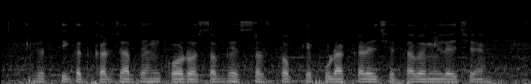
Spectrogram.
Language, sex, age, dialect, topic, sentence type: Maithili, male, 25-30, Angika, banking, statement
